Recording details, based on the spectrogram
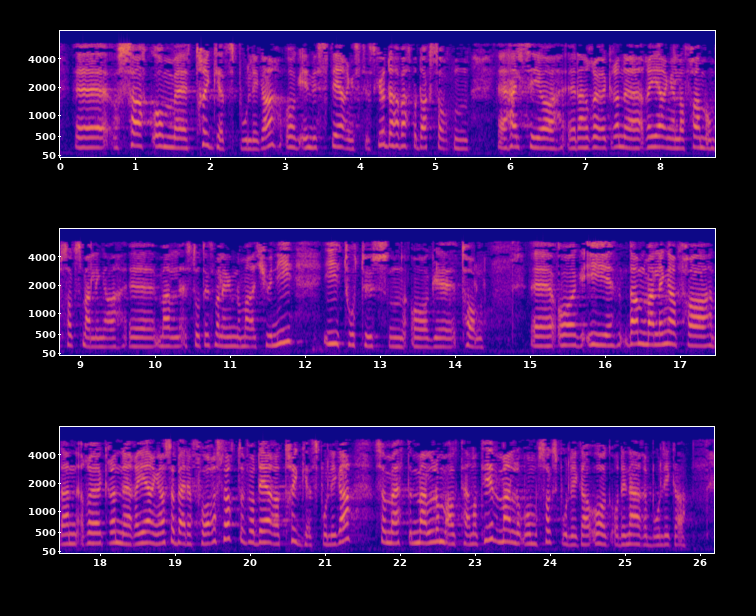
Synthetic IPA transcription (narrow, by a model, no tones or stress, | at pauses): sɑːkɔmt̪ʰɾʏɡhɛːt̪sbuːlɪɡəɔɡɪnʋɛst̪eːɾɪŋst̪ʰɪlskʉd̪ːəhɑɾʋæʁt̪̚pʰɔd̪ɑɡsɔʁd̪n̩ | ɦæɪlt̪siːɔd̪ɛnʁøːɡʁənəɾɛjeːɾɪŋənlɑːfʁɑmːʊmsɔɾɡsmɛlːɪŋɑmɛlst̪uːʁt̪ʰɪŋsmɛlɪŋnʊməɾçʉːəniːɪt̪ʰuːt̪ʰʉːsn̩oːɡt̪ʰɔlː | ʔɔɡɪd̪ɛnmɛlːɪŋɑfʁɑd̪ɛnʁøːɡʁənəɾɛjeːɾɪŋɑsɔblæɪd̪ɛfoːɾəslɔt̪ːɔʋʉʁɖ̪eːɾət̪ʰɾʏɡhɛːt̪sbuːlɪkə | sɔmæt̪mɛlːʊmɑ̰lt̪ʰæʁnɑt̪ʰiːʋmɛlːʊmʔʊmsɔɾɡsbuːlɪkɑʔoɡɔ̰ʁd̪ɪnæːʁəbuːlɪkɑ̰ɾ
